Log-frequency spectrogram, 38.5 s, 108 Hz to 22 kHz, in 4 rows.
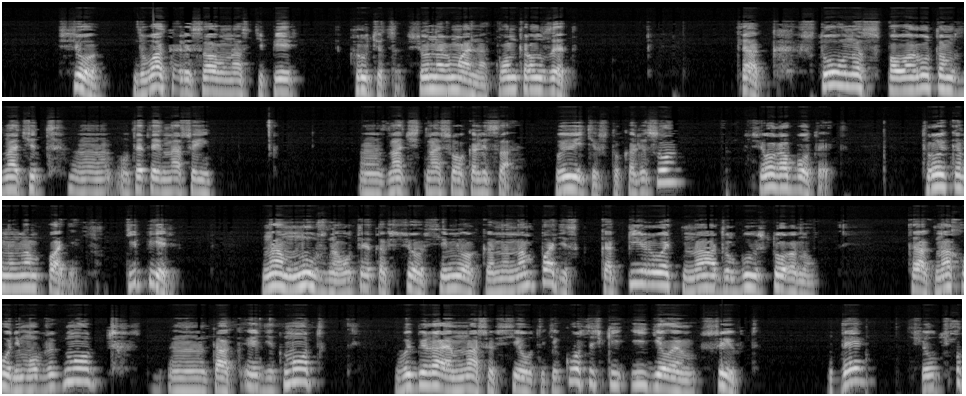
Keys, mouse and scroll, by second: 7.0-8.0 middle drag, 8.5 middle click, 9.9 click, 14.0-16.3 drag, 18.5 KP_3, 20.9-22.6 middle drag, 23.8 KP_7, 27.4-29.4 drag, 30.9-31.9 drag, 33.3-34.4 drag.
